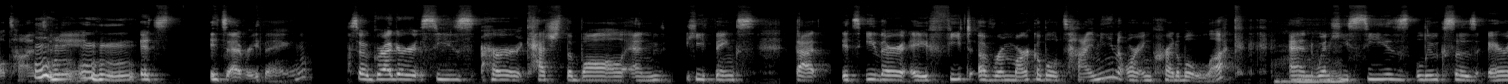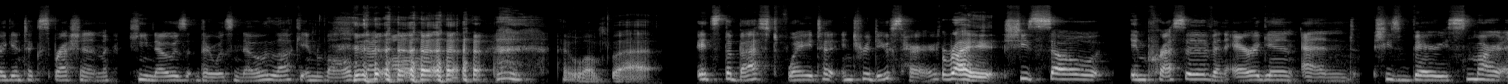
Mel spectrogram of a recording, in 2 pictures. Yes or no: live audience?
no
